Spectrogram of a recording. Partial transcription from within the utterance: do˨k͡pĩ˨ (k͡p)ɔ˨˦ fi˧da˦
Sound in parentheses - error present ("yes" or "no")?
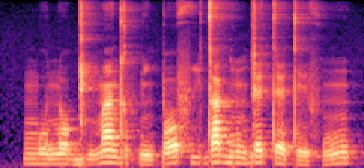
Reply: no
